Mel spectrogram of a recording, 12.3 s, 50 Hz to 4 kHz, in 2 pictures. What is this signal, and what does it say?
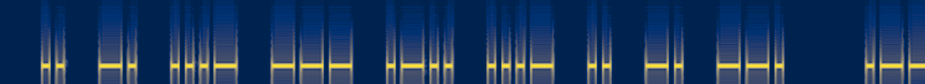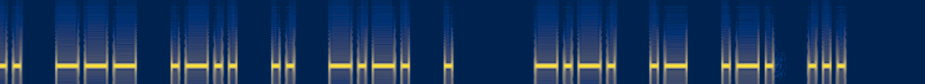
Morse code, heard as a keyed tone, about 25 wpm, spaced as for 20 wpm, 550 Hz. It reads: INVOLVING POLICE CARS
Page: news headlines in morse code at 20 wpm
